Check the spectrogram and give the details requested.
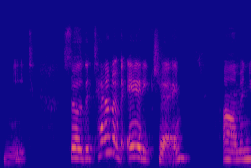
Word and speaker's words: Erice: so the town of eriche um and you put the accent on that first syllable eriche is named for eriks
